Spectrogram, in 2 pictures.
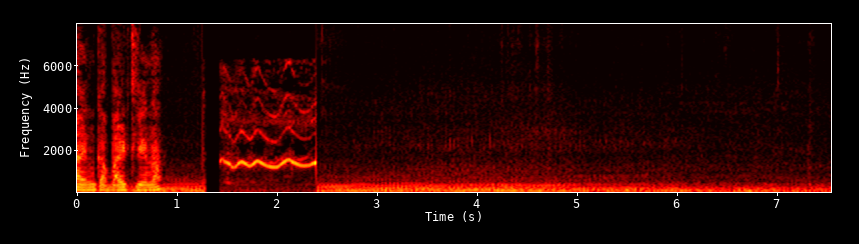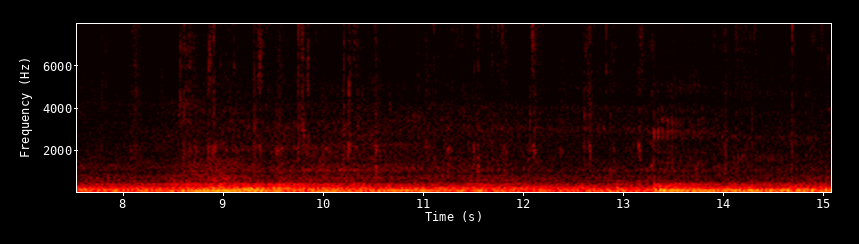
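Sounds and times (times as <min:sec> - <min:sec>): low background rumble: 0:02.8 - 0:15.0
person chewing crunchy food: 0:04.0 - 0:15.0.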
